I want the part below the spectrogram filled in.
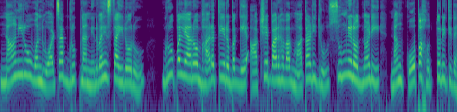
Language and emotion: Kannada, angry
